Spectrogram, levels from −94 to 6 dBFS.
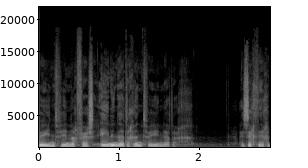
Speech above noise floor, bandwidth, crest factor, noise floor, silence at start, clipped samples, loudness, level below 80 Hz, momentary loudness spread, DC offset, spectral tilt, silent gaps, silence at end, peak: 33 dB; 17.5 kHz; 18 dB; -66 dBFS; 0 s; under 0.1%; -34 LUFS; -76 dBFS; 14 LU; under 0.1%; -5.5 dB/octave; none; 0 s; -16 dBFS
